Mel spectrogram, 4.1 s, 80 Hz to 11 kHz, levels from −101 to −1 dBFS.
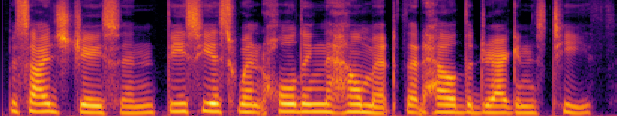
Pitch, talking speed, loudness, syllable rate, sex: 195 Hz, 175 wpm, -18 LUFS, 4.9 syllables/s, female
